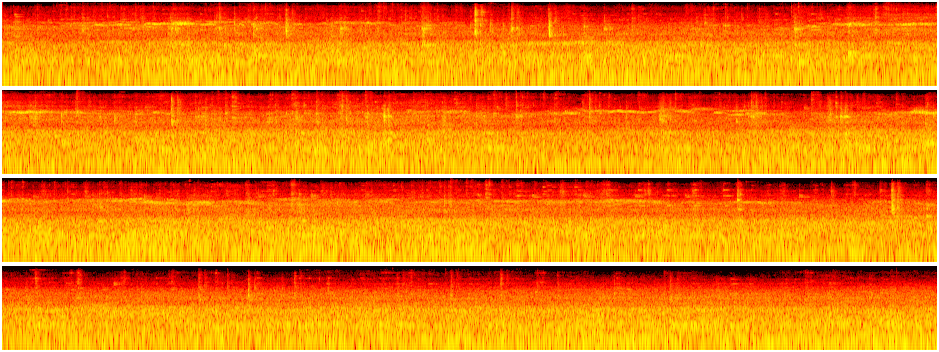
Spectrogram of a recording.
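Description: Diesel passenger train running across a steel railway bridge: a steady rumble and rail clatter, with a wavering high whine that dies away about twenty seconds in and scattered sharp clicks.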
